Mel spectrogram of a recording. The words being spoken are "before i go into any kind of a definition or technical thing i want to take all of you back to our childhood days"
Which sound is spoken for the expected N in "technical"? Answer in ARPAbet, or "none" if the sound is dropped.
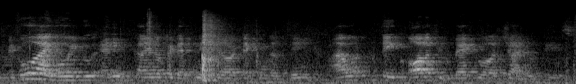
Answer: none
